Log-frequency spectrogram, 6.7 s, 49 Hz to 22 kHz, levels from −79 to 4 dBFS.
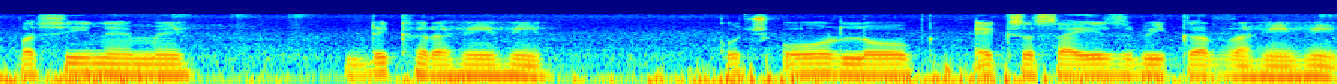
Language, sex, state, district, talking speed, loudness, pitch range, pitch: Hindi, male, Chhattisgarh, Raigarh, 115 wpm, -19 LUFS, 95-105 Hz, 100 Hz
